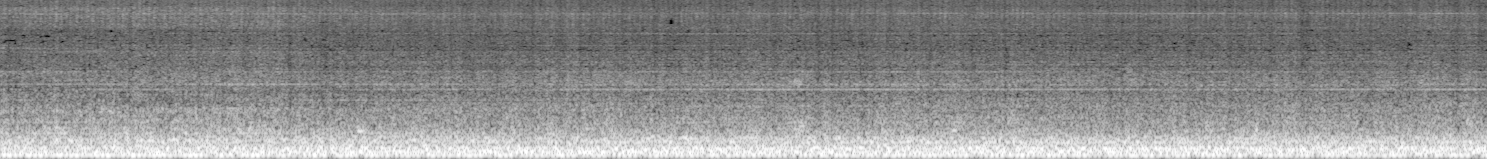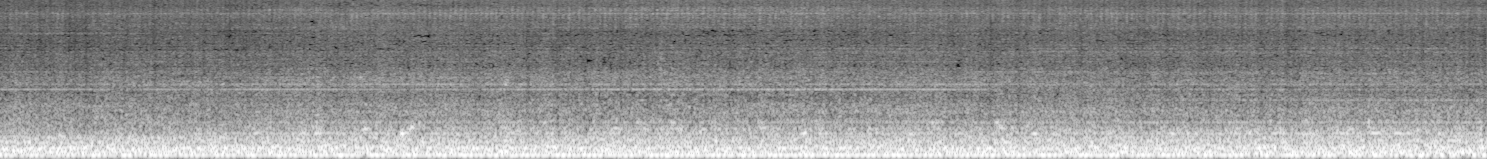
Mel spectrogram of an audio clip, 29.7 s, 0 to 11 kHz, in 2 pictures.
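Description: Steady cabin noise of an Airbus EC130 tour helicopter in flight, heard from inside the cabin: a constant low rotor and turbine drone with a few faint, steady whining tones above it.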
